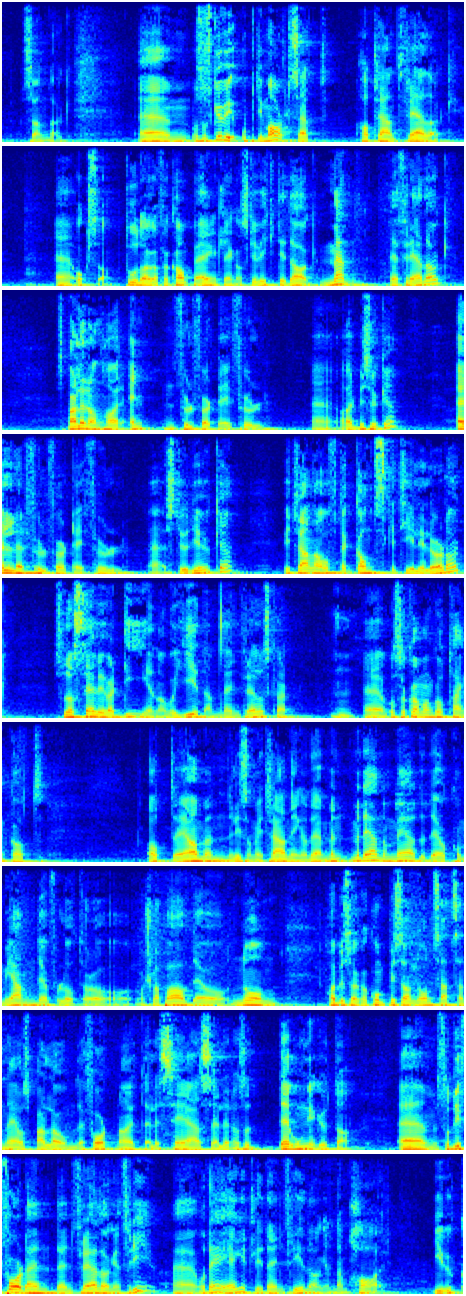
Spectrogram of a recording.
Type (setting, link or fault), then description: setting, busy venue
